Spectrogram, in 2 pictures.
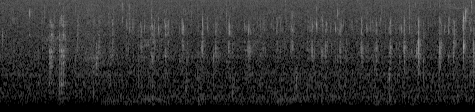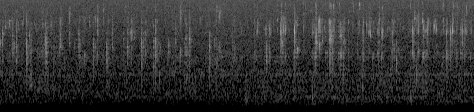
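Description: A cat lapping water: faint, quick, wet tongue clicks in an uneven run, coming thicker near the end.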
